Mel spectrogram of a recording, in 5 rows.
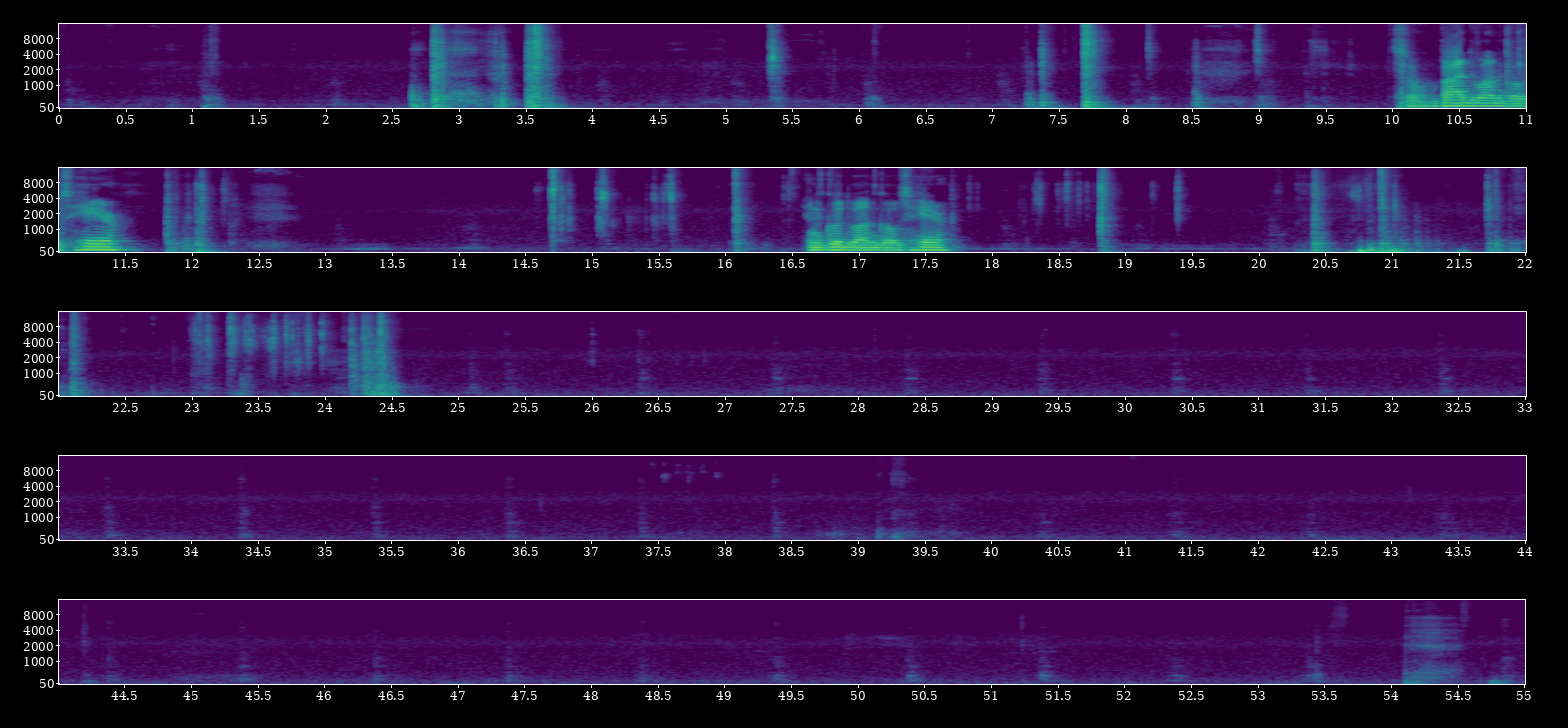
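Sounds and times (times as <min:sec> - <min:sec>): plastic keyboard parts clicking: 0:11.8 - 0:12.4, 0:14.6 - 0:16.6, 0:17.7 - 0:19.4, 0:20.4 - 0:22.2, 0:23.0 - 0:24.6.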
